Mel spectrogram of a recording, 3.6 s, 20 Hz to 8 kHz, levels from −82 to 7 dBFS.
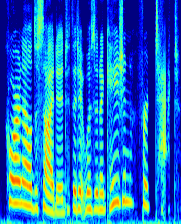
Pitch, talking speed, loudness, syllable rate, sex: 245 Hz, 150 wpm, -18 LUFS, 4.6 syllables/s, female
